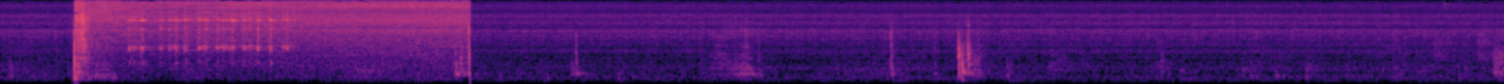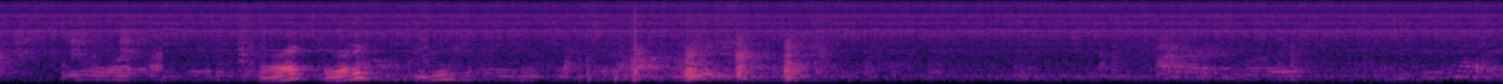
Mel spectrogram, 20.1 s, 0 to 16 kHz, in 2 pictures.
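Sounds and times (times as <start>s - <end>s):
faint air hiss: 0.1s - 3.5s
compressed air rush: 0.5s - 3.2s.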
